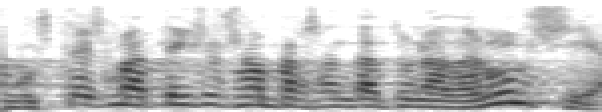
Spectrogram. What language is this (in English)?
Catalan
